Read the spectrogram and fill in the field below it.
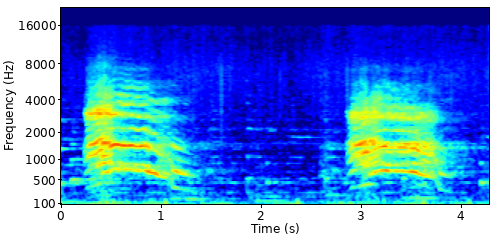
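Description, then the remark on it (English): Two loud takes of the Wilhelm scream, the film sound effect first used in 1951, each a sharp cry that slides downward in pitch, separated by a couple of seconds of quiet hiss with no talking. “And we've actually used these, all three of these last ones, as sort of the official Wilhelm.”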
